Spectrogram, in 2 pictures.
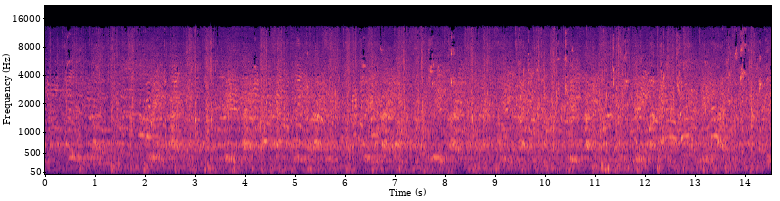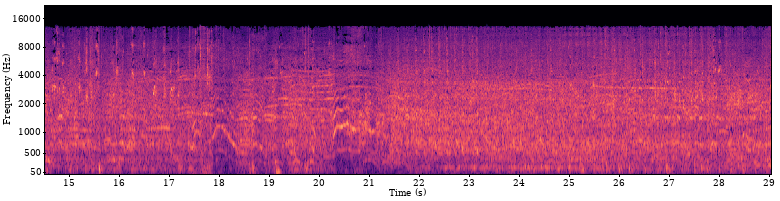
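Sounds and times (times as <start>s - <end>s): arena crowd voices: 0.0s - 29.0s
sneakers squeaking on court: 10.2s - 17.9s.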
